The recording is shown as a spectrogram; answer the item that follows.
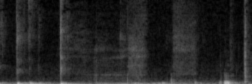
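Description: Typing on a computer keyboard: a few sharp key clicks and soft thumps scattered unevenly over a couple of seconds, fairly quiet and with no voices.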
